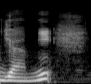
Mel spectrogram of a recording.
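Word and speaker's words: Camii: Ya, tapi kita ini di Jami, Tokyo Jami. Kita bacanya Jami ya? Jami. Iya Jami. Jami ya.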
